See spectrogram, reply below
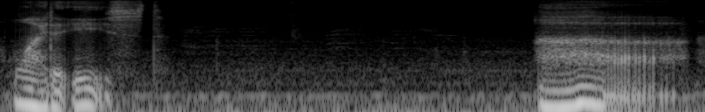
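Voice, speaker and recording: In an intimate ASMR roleplay, a man voices a smooth, scheming villain mentor who is teasing, grandiose, and secretly fond. Recorded close on a studio condenser mic, his lowish, warm, exaggerated voice is breathy and often slips into whispers. His delivery is theatrical, deliberate, and silkily persuasive, with a probing, coaxing mood.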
